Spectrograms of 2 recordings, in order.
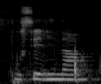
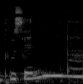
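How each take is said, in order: First: Said in the usual way. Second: Pousselina squealed much higher in a new voice; delighted squeal. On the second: Real, not acted. Reads a title, then squeals it.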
